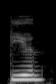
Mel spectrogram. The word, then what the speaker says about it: 니은: 니은, 느. A soft n sound like in no.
